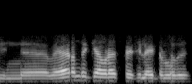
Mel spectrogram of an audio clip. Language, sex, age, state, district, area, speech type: Malayalam, male, 18-30, Kerala, Wayanad, rural, conversation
